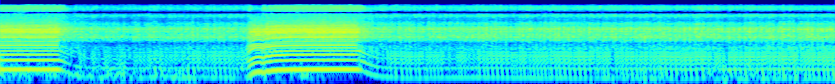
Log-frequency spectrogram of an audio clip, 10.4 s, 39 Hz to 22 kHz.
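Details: Craftsman 27cc curved-shaft string trimmer 316.711170 after repair with new recoil assembly, fuel filter and fuel line, on fresh fuel: steady idle buzz, twice revs up crisply and settles back without sputtering; fully functioning.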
